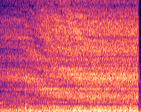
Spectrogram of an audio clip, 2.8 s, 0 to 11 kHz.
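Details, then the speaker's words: Sears Silvertone Twin-Twelve model 1474 tube amplifier during restoration, hum largely cleared: steady even hiss with a faint low hum underneath, no crackle; amplifier hiss, some component noise still remaining. "I'm still hearing some more component noise though"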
